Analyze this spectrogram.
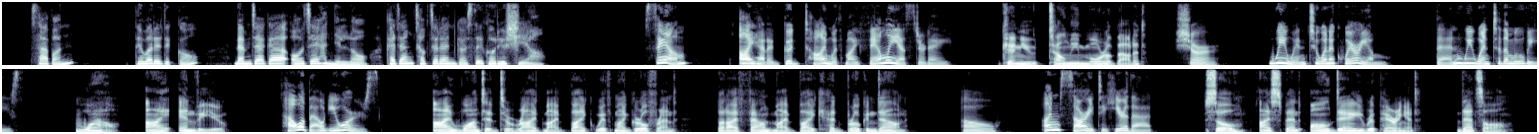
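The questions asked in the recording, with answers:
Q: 대화를 듣고 남자가 어제 한 일로 가장 적절한 것을 고르시오.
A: 자전거 수리하기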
